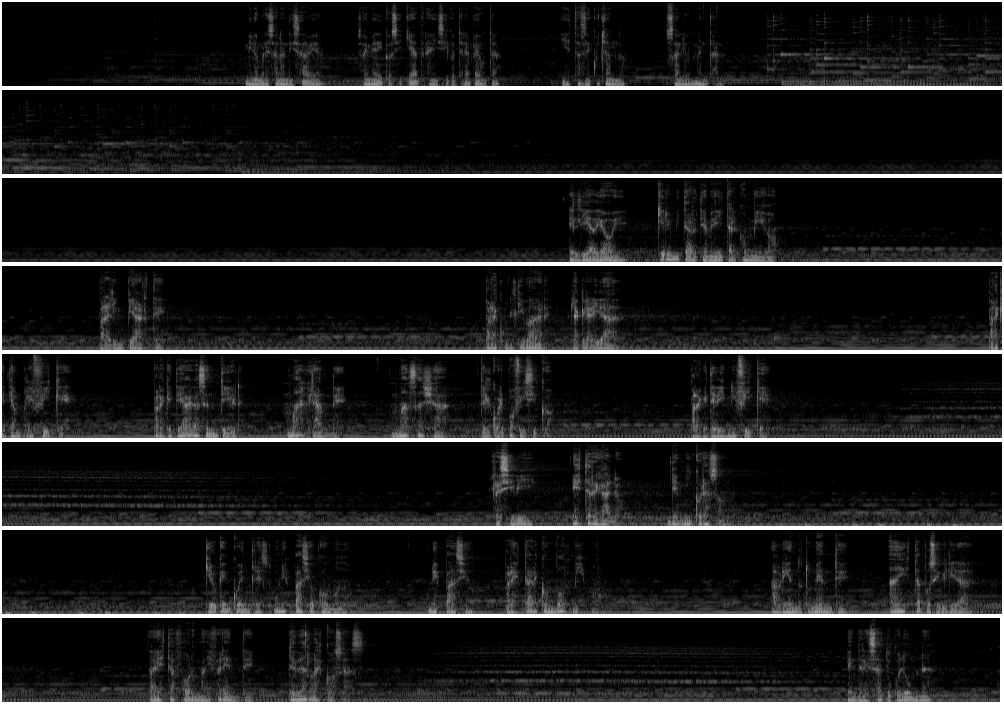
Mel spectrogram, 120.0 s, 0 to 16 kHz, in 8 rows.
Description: Meditación del SER ()
Meditación para escuchar 1/2 hora después de tomar tu microdosis. [Altamente recomendable escuchar con auriculares] Hosted on Acast.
